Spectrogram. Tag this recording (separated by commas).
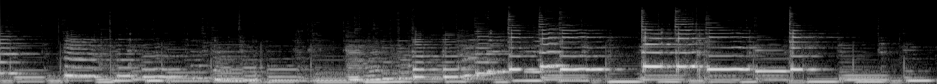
inside a large room or hall, Guitar, Music, Musical instrument, Blues, Plucked string instrument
